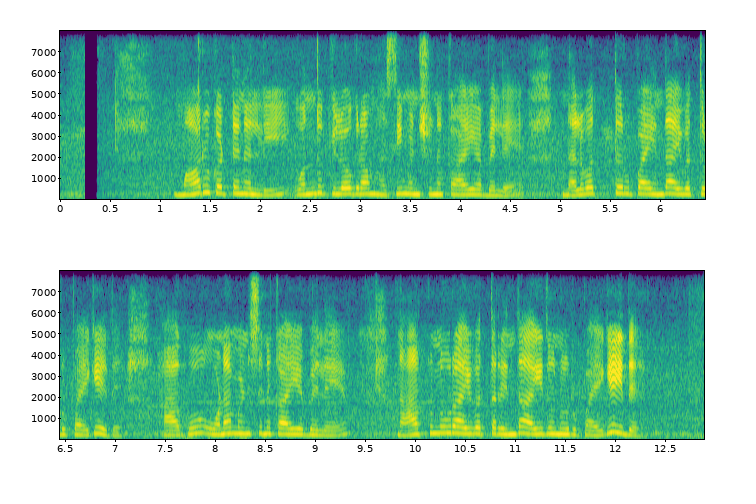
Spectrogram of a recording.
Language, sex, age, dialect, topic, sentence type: Kannada, female, 25-30, Central, agriculture, question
